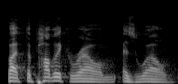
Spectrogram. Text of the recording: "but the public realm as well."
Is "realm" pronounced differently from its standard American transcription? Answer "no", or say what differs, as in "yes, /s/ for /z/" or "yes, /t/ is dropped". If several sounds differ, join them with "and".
no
